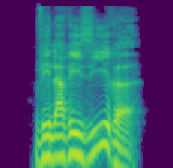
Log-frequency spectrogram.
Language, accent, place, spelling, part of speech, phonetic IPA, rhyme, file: German, Germany, Berlin, velarisiere, verb, [velaʁiˈziːʁə], -iːʁə, De-velarisiere.ogg
- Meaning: inflection of velarisieren: 1. first-person singular present 2. first/third-person singular subjunctive I 3. singular imperative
